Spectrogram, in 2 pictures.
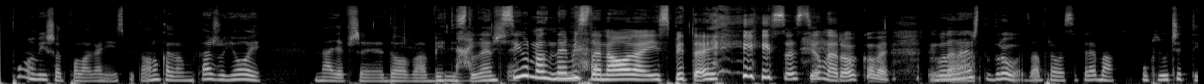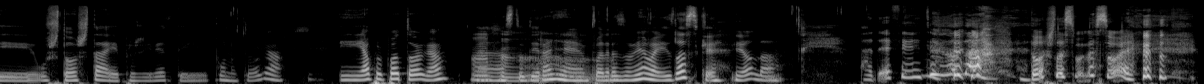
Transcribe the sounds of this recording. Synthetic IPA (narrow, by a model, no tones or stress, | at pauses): puno̞ʋiʃeo̞d̪̚polˠaːɡaɲaispit̪ao̞nokad̪ʋamkaːʒujoːj | najʎe̞pʃed̪o̞babit̪ist̪ud̪entt̪siɡuɾnone̞mislenaoneispit̪esʋe̞silˠneɾo̞ko̞ʋeneɡonane̞ʃt̪od̪ɾuɡo̰za̰pɾaʋo̞set̪ɾe̞ba | ukʎuːt͡ʃit̪iuʃt̪o̞ʃt̪aipɾo̞ʒiːʋje̞t̪ipunot̪o̞ɡa | iapɾopot̪o̞ɡa | st̪ud̪iːɾaɲe̞po̞d̪ɾazumjeʋaizlˠaskeijolnd̪a | pad̪efinit̪inod̪d̪o̞ʃlismonasʋo̞je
